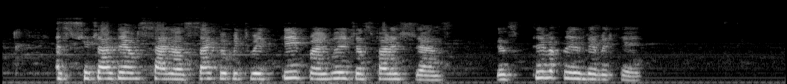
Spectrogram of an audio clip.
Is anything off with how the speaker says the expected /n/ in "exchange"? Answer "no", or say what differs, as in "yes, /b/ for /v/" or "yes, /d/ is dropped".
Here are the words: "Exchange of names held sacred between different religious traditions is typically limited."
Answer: yes, /n/ is dropped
